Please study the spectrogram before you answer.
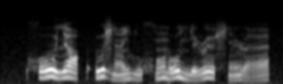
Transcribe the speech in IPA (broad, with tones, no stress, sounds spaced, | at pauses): x oː˧˥˧ lʲ ɑ˥˧ | ʔ ɯ˧˥˧ ɮ æ̃˩˧ ʎ u˩˧ x õ˧˥˧ ɾ oː˧˥˧ ɲ i˩˧ ɭ ø˥˧ ɬ ẽ˩˧ ɭ æː˩˧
